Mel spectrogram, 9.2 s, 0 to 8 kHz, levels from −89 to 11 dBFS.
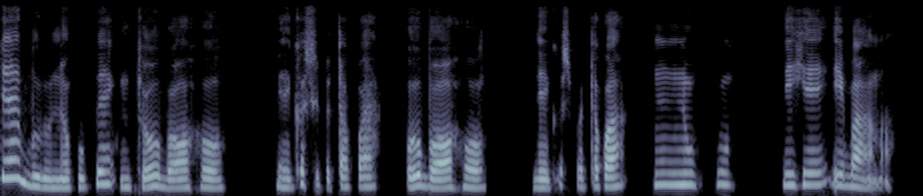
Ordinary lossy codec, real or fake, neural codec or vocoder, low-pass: none; fake; codec, 16 kHz, 4 kbps, X-Codec, HuBERT features, trained on LibriSpeech; 7.2 kHz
